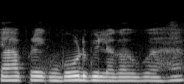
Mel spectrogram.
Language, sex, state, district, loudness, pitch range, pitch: Hindi, female, Uttar Pradesh, Hamirpur, -15 LUFS, 170-190 Hz, 185 Hz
